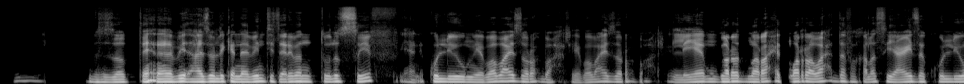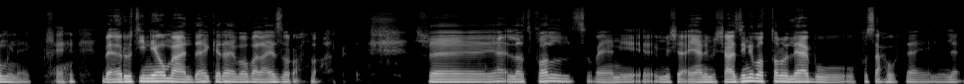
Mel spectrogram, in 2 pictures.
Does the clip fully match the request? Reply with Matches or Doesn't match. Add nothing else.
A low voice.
Matches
